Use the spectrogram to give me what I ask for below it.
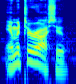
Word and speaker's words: Amaterasu: I believe it's Amaterasu. Let me see if I can take a look at the notes correctly. I may have gotten that butchered. Nope, that was perfect. Amaterasu.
